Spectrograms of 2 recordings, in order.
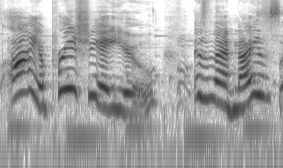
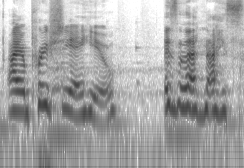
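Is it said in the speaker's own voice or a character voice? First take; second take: character voice; own voice. First: It is said in an imitation of Beedle's voice. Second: It is said in his own normal voice.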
